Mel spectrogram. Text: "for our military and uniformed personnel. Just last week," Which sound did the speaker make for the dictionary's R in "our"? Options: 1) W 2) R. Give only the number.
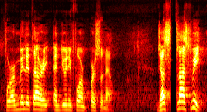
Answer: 1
